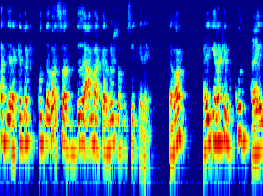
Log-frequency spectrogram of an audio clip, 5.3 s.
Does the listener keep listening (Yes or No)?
Yes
